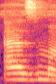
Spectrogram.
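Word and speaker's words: asthma: अस्थमा। इसको हम लोग एज्मा बोलते हैं। ये अस्थमा लिखा होता है। लेकिन हम इसको पढ़ते एज्मा है। इसका प्रोनाउंसिएशन एज्मा होता है।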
